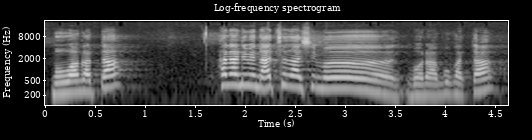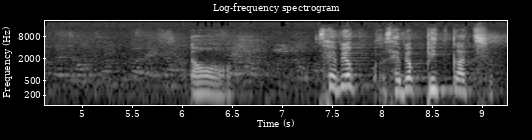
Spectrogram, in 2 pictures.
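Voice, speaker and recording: Bright, high-voiced woman preacher. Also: takes it slowly, long pauses. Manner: quizzes the children and echoes their answers; acts out God's words in quoted lines. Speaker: junior evangelist. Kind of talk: children's sermon.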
